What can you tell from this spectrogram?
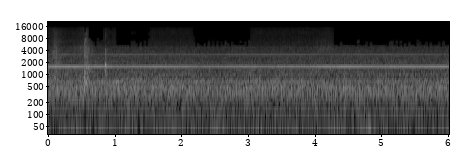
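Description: A steady high-pitched electrical whine with a faint hum beneath it, and a few light metallic clicks in the first second as the steel tubing of the frame is handled.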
